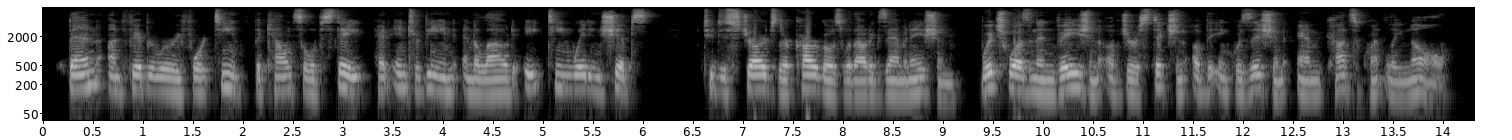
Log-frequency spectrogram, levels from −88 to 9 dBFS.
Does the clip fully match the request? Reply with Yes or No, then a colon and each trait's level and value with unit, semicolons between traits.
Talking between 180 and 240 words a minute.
No: average, 155 wpm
